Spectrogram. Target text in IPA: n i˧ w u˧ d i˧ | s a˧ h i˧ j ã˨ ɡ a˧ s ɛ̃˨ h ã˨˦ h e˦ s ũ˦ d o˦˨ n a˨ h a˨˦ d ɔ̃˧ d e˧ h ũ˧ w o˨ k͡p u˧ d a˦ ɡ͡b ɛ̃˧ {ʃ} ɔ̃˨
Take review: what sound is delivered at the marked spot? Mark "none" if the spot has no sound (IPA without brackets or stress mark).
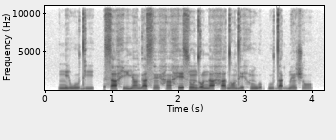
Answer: ʃ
